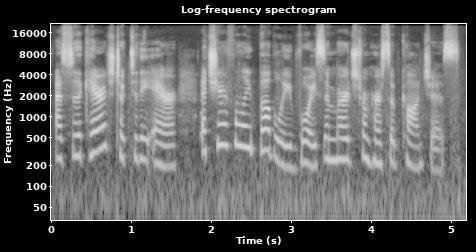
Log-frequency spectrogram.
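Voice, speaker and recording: A woman's voice: on the high side, animated, moderate pace. A woman narrator reading a scripted story aloud. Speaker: fan fiction narrator.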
